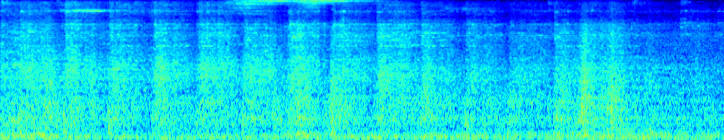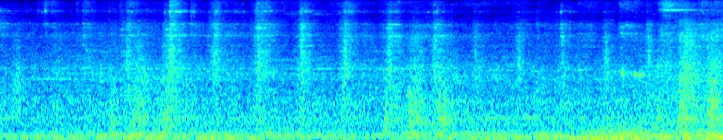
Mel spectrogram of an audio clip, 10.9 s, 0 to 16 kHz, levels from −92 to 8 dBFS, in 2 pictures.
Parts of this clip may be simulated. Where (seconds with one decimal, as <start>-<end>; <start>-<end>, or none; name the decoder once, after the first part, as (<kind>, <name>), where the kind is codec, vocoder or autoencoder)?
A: 0.0-5.0 (vocoder, Vocos); 5.9-8.4; 8.9-10.9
